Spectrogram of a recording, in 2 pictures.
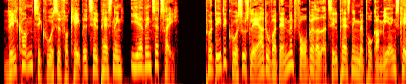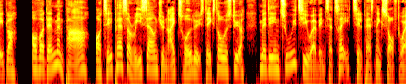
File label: danish male; dictor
